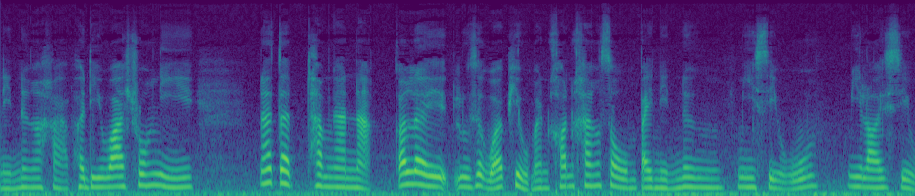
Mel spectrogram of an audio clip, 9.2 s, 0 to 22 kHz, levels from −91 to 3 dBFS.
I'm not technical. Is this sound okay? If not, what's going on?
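Yes, nothing in this recording points to a technical problem with how the sound was captured or passed along.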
